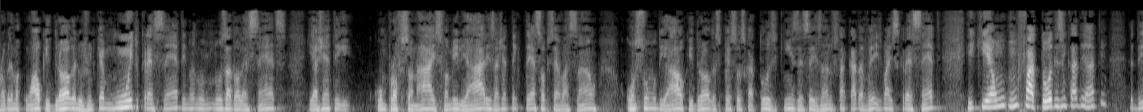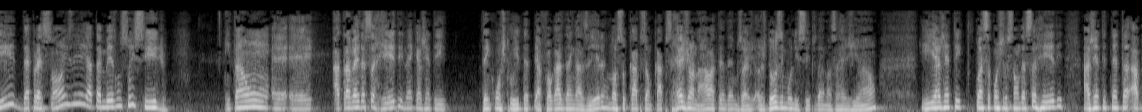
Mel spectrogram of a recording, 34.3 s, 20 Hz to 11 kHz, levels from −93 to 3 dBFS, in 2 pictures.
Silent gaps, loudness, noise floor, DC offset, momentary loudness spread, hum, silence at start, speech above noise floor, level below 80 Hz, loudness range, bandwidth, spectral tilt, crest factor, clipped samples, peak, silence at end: none; -22 LUFS; -55 dBFS; under 0.1%; 10 LU; none; 0 s; 34 dB; -50 dBFS; 5 LU; 8 kHz; -7 dB/octave; 22 dB; under 0.1%; 0 dBFS; 0 s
